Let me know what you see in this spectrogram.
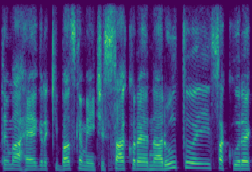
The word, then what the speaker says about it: Sakura: E não como a gente aprendeu no Sakura Card Captors. Então, pra mim, eu sempre falei Sakura, mas é Sakura mesmo, né? Meio que a sílaba tônica é no primeiro.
